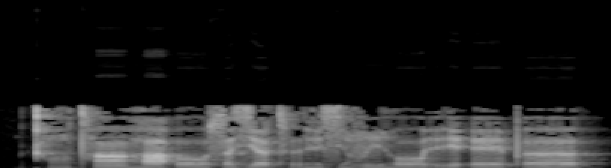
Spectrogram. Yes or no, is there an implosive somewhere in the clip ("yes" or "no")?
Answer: no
